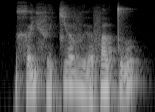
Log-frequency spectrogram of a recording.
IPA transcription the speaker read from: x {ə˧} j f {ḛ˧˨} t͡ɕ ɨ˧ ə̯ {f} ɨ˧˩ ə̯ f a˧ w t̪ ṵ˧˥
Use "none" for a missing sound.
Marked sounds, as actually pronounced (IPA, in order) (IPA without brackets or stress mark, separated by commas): ə̰˧˥, e̤˨˩, v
